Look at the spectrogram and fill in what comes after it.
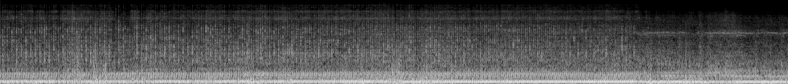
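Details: Honda Shadow V-twin after a custom makeover with custom exhaust, choke out, in neutral: a deep, steady burble holds even with no misses or knocks. Normal idle.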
